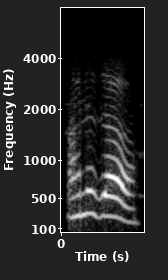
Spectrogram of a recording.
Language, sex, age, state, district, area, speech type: Kashmiri, female, 18-30, Jammu and Kashmir, Baramulla, rural, conversation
